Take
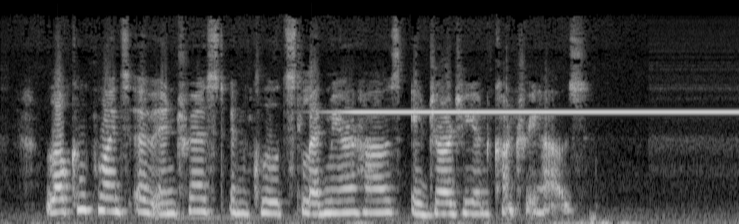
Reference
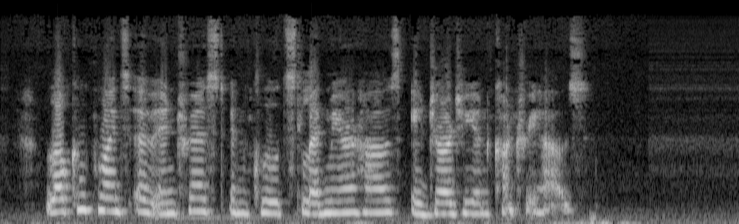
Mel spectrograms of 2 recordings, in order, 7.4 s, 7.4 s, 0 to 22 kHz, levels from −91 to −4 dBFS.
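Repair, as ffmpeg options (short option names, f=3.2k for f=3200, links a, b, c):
-af "bandreject=f=2.8k:w=30"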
